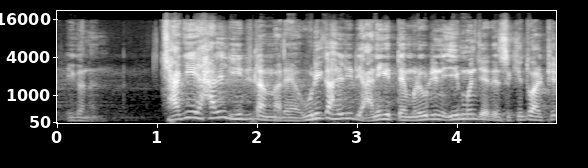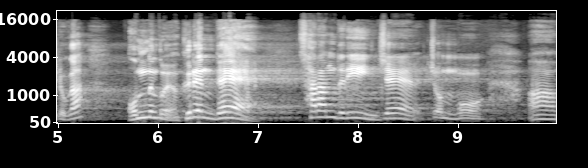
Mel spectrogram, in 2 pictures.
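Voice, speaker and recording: A man's voice: on the high side, gravelly, sharp tone, long reverb tail. A man preaching a sermon as pastor, talking in a conversational way and asking his listeners rhetorical questions. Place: church.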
